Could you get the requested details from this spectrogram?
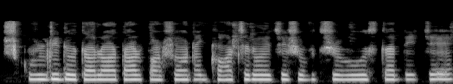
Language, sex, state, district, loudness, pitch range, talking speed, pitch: Bengali, female, West Bengal, Dakshin Dinajpur, -16 LUFS, 220-230 Hz, 170 wpm, 225 Hz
